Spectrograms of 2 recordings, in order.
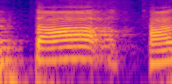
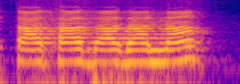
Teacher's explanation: ये ता वर्ग के हैं और इनका उच्चारण स्थान दंत है।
